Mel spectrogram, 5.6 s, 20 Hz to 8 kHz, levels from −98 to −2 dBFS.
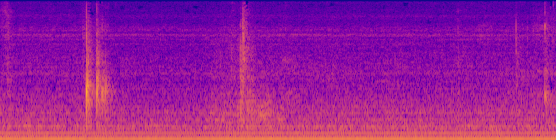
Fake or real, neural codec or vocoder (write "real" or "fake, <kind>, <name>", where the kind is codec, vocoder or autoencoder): real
